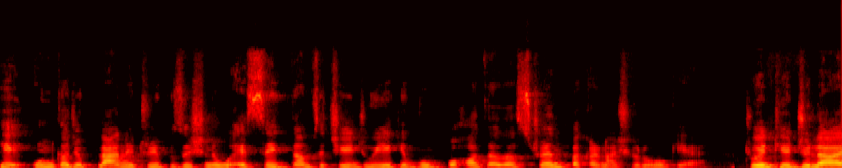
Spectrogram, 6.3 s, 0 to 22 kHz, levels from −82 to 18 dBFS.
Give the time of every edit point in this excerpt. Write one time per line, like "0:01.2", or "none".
0:05.4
